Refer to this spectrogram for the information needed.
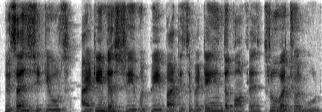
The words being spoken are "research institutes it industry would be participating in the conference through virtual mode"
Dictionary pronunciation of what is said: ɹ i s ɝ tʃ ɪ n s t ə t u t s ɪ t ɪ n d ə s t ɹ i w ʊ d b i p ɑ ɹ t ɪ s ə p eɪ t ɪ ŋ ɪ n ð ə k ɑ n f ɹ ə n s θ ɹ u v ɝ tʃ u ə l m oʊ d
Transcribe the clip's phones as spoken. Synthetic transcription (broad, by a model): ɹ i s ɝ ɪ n s t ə t u t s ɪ t ɪ n d ə s t ɹ i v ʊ d b i p ɑ ɹ t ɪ s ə p eɪ t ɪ ŋ ɪ n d ə k ɑ n f ɹ ə n s t ɹ u v ɝ tʃ u ə l m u d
